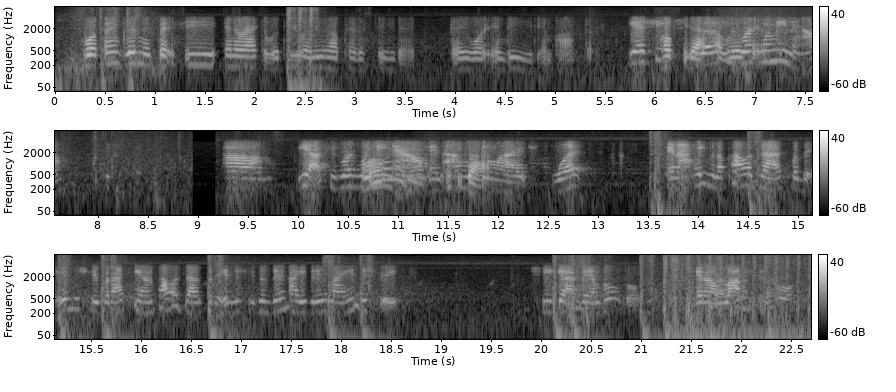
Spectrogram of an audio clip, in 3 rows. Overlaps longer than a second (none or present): present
